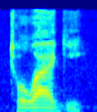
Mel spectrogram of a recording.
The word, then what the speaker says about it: Tulagi: And the connection to that is several things that are connected would be the Tasmania sighting and the formation over Tulagi. Did I say that correctly? – Right, yes.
